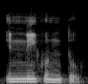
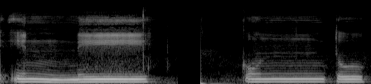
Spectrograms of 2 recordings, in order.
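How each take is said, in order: First: The 'ni' vowel is short and rushed. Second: The 'ni' vowel is held long. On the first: The speaker calls it wrong. "नी को लंबा नहीं करते, जल्दी से पढ़ लेते हैं" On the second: The speaker calls it right. "नी को लंबा करेंगे"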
